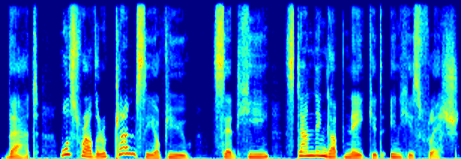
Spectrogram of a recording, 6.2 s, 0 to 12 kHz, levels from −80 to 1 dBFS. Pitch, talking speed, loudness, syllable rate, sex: 225 Hz, 135 wpm, -17 LUFS, 3.4 syllables/s, female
